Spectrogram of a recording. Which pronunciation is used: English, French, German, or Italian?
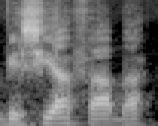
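French. It is pronounced with a French accent. "in French"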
